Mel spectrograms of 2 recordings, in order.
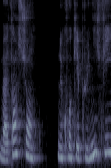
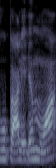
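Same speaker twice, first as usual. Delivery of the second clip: big, loud, gruff growling voice; 3 semitones lower, 5 dB louder than usual. Reading a story, a voice behind Fanny and Noé speaks: big growling voice. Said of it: "une grosse voix grogne".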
